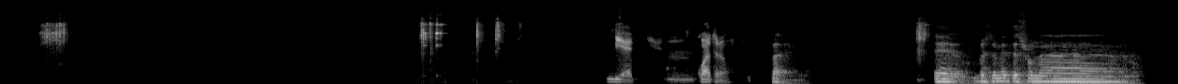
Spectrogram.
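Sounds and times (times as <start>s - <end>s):
four-sided and eight-sided dice rattling across a table: 0.4s - 0.8s
speech: 6.1s - 8.1s, 9.3s - 11.4s.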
